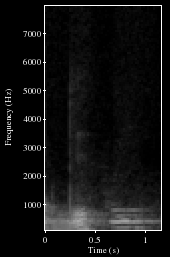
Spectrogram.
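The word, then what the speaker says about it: ρ: 그리스 문자야. 로라고 읽어. 로. 로.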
